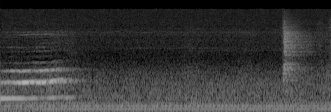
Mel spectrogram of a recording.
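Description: A domestic cat gives one short meow, about half a second long.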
